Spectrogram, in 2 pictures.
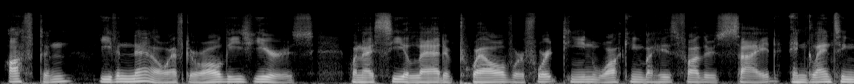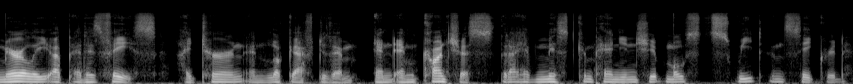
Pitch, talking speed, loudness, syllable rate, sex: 110 Hz, 160 wpm, -22 LUFS, 4.1 syllables/s, male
